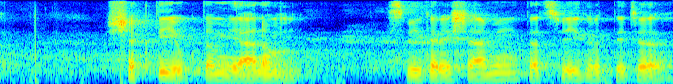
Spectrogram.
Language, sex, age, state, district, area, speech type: Sanskrit, male, 30-45, Maharashtra, Pune, urban, spontaneous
